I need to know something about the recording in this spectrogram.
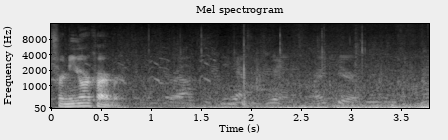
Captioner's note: crew members chattering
